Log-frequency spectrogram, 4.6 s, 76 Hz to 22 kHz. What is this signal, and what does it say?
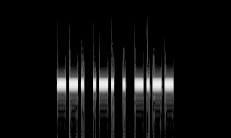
Morse code, heard as a keyed tone, about 20 wpm, 700 Hz. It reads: GREY
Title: Build A Word - 2 Letters At A Time - 4-Letter Words - 20wpm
